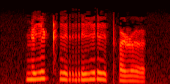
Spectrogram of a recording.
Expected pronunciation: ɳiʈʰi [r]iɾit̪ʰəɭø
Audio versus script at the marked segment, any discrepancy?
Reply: no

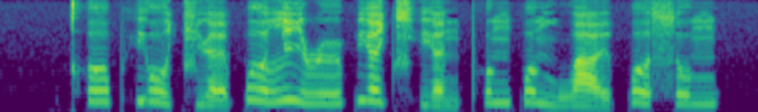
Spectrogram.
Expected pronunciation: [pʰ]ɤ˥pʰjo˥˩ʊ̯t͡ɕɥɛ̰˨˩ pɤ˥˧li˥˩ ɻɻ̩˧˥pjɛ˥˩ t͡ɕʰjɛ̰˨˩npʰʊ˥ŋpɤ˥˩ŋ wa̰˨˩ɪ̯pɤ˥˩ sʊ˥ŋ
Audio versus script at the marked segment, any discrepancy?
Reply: yes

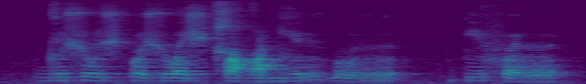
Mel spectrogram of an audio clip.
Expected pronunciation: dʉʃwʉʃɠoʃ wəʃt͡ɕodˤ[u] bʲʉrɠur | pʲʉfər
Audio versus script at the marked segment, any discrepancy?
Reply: no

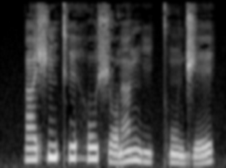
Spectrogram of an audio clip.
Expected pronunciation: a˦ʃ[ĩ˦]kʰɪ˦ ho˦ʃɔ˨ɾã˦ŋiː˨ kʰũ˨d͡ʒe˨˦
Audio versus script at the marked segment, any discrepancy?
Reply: no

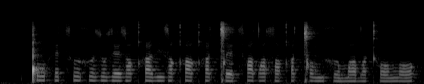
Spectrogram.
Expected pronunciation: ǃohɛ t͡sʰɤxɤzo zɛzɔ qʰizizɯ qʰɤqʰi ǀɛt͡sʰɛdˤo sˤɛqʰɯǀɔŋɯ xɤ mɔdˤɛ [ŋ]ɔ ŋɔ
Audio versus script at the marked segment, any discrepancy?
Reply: yes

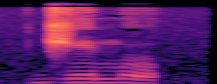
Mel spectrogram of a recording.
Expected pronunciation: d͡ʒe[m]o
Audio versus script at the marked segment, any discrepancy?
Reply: no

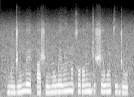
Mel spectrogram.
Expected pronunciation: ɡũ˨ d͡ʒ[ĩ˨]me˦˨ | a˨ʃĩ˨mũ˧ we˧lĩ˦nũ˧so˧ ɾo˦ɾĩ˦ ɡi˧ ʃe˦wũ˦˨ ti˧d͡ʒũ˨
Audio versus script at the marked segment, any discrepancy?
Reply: yes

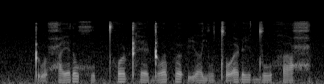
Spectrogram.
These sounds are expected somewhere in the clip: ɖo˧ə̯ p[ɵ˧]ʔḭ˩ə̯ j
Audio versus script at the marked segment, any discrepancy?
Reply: no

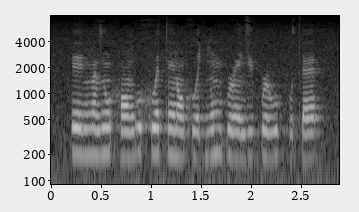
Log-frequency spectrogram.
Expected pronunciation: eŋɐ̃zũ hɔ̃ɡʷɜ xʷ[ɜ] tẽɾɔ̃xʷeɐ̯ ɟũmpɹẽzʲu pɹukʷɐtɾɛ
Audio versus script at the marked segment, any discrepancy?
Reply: yes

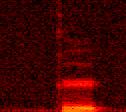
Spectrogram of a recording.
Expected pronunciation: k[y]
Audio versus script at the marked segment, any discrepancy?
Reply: no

